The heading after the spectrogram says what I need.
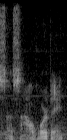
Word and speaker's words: São Jorge: there on the island of São Jorge, and that is São Jorge, if you want to pronounce it in Portuguese.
